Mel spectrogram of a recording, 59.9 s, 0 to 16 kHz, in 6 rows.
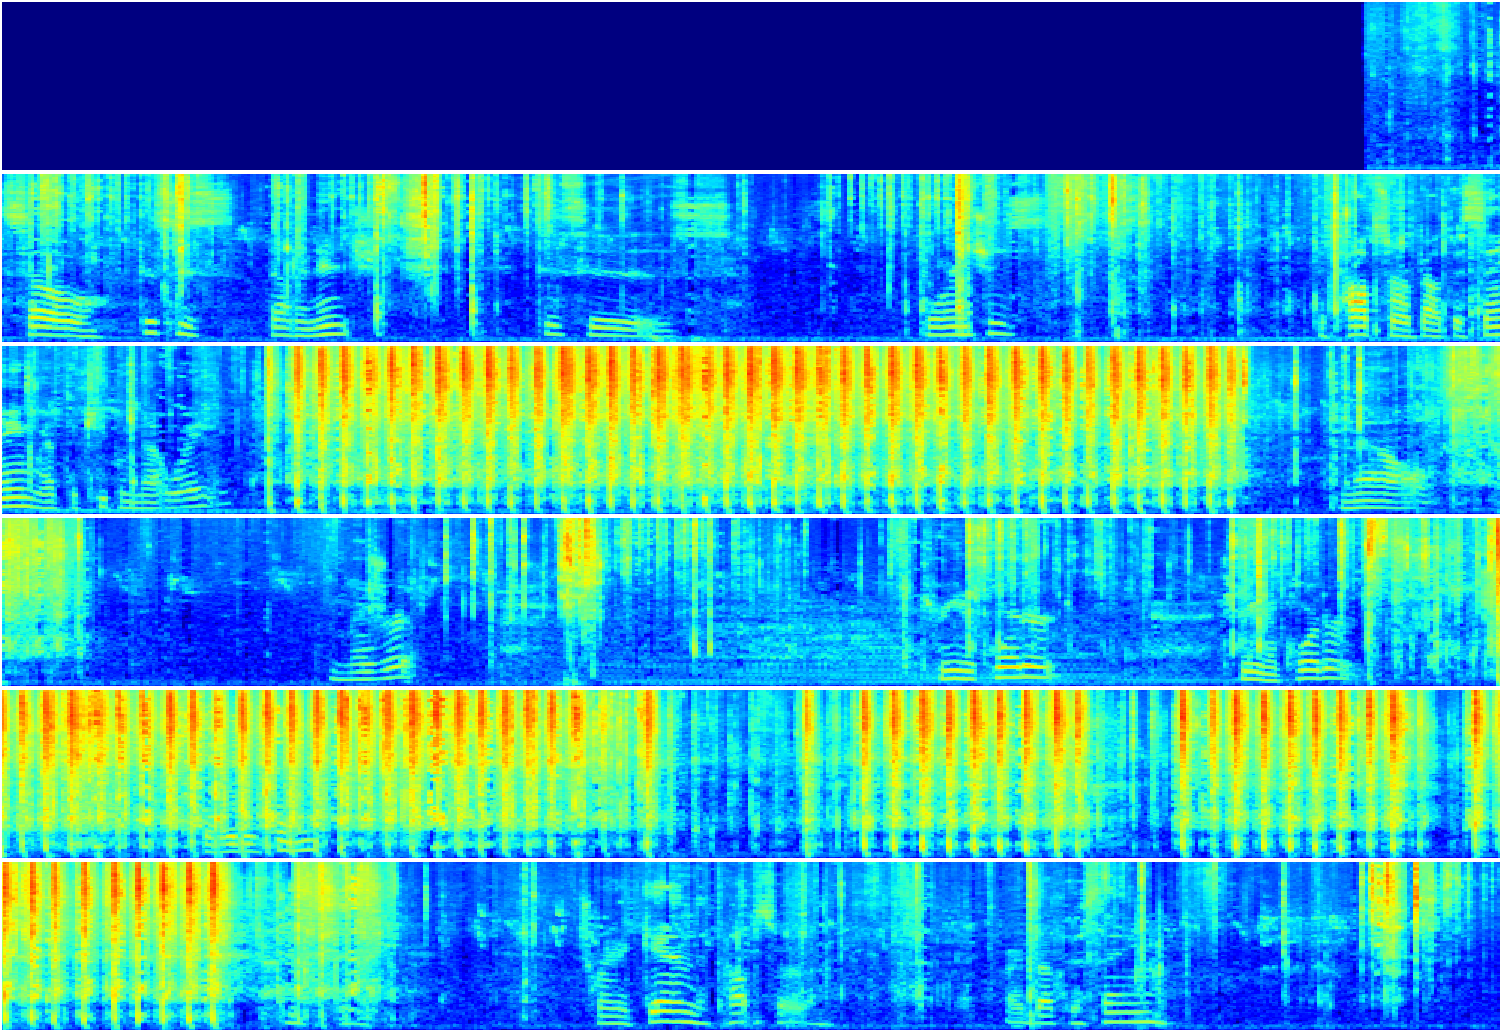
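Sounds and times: granules rattling in plastic bottle: 9.5 - 30.6, 36.2 - 52.7.

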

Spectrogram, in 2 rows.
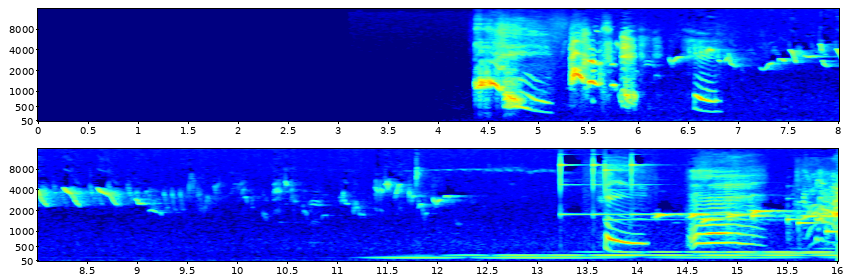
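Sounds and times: bird calls: 4.4 - 12.6
bird chirping: 5.3 - 16.0
low two-note musical tone: 11.2 - 16.0.

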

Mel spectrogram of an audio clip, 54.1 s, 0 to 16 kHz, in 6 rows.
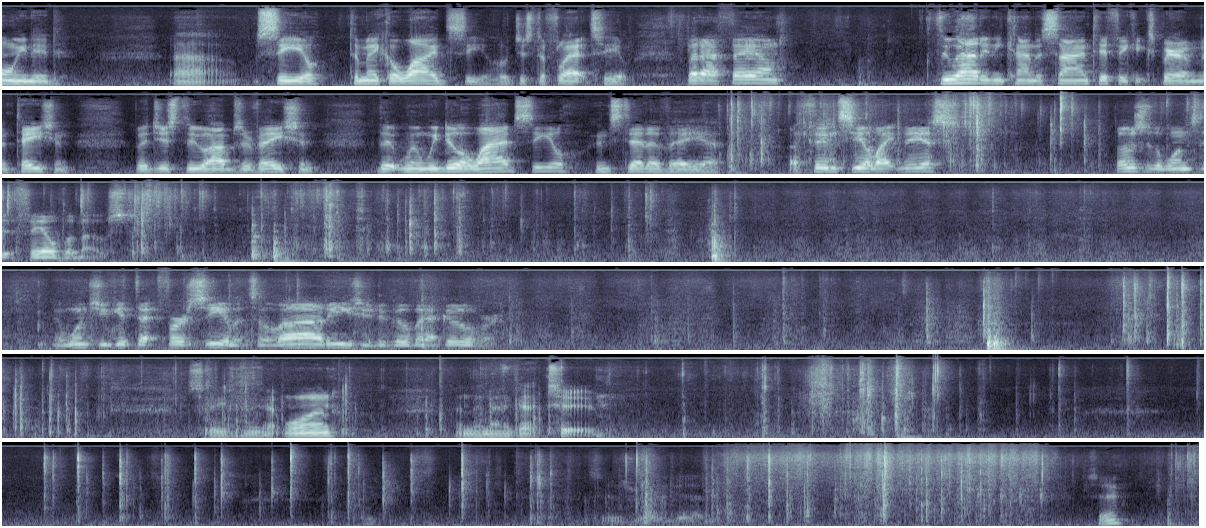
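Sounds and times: plastic bag crinkling: 14.2 - 40.6, 41.6 - 44.6, 45.4 - 53.1, 53.7 - 54.0
faint steady rub: 23.0 - 28.1.

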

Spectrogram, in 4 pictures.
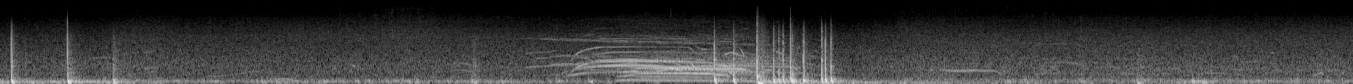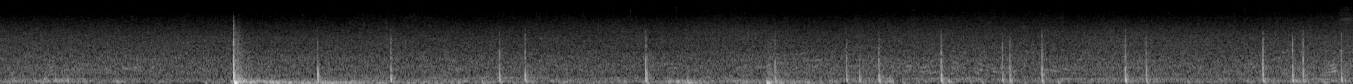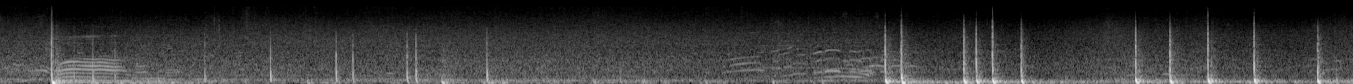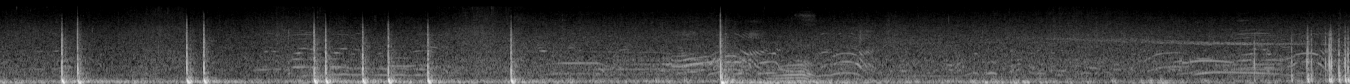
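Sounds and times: sharp firework bangs: 0.0 - 1.8, 6.7 - 10.4, 15.8 - 19.2, 19.8 - 25.4, 26.0 - 35.0, 35.8 - 49.7, 50.4 - 54.0
firework boom with rumble: 0.0 - 6.1, 6.9 - 14.9, 15.8 - 25.4, 26.1 - 34.9, 35.8 - 54.0.

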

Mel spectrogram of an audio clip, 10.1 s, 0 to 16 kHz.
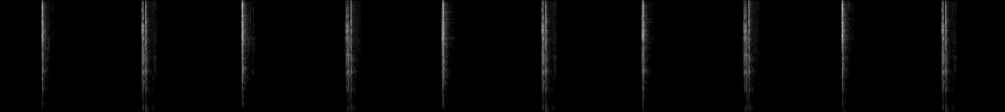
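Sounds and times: clock ticking: 0.4 - 0.6, 1.4 - 1.6, 2.4 - 2.6, 3.4 - 3.7, 4.4 - 4.6, 5.4 - 5.6, 6.4 - 6.6, 7.4 - 7.6, 8.4 - 8.6, 9.4 - 9.6.

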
